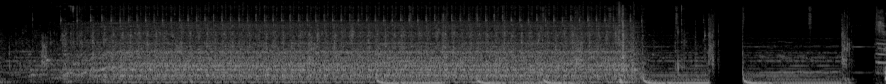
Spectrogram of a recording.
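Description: A sewing machine runs steadily zigzag stitching the side seams of a stretch fabric dress, a close, continuous rapid mechanical whir that stops near the end with a few clicks.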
